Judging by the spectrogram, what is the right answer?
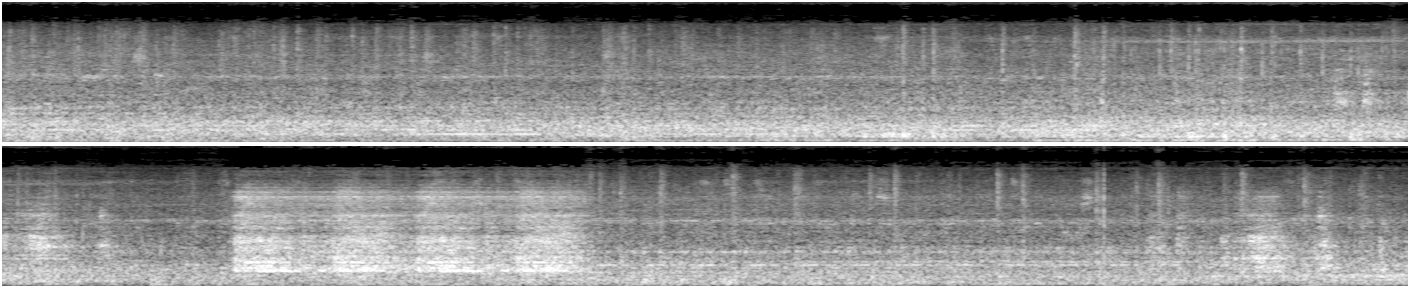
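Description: G-scale model train running on the track: steady rolling noise with wheels clicking over the rail joints. About twelve seconds in, a louder sound starts and stops abruptly, lasting about two and a half seconds.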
